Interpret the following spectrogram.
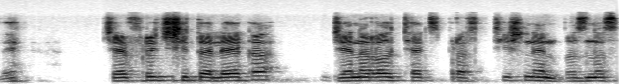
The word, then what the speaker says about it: Chiteleka: I'm Jeffrey Chiteleka. No, got my surname wrong there. Jeffrey Chiteleka, General Tax Practitioner and Business Accountant.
